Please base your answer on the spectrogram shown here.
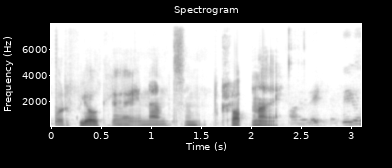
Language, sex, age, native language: Icelandic, male, 13, Icelandic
